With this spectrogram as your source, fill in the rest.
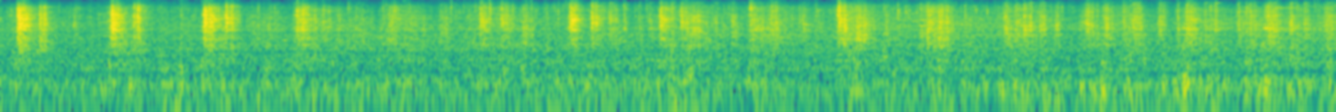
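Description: Steel wheels clack and squeal over rail joints.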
